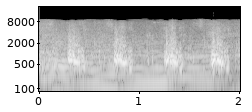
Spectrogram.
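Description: A large dog barking viciously, about four barks in quick succession, over film score music with a low held note.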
